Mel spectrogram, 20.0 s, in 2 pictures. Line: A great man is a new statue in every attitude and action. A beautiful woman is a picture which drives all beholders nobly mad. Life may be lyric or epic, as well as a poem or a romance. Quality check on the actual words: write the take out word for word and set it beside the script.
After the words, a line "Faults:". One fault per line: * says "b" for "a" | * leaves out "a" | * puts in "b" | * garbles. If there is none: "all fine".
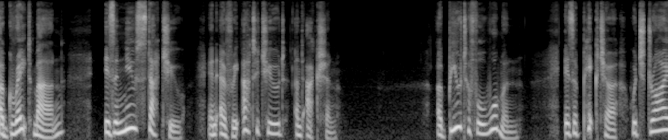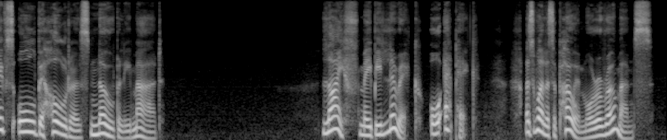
A great man is a new statue in every attitude and action. A beautiful woman is a picture which drives all beholders nobly mad. Life may be lyric or epic, as well as a poem or a romance.
Faults:
all fine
